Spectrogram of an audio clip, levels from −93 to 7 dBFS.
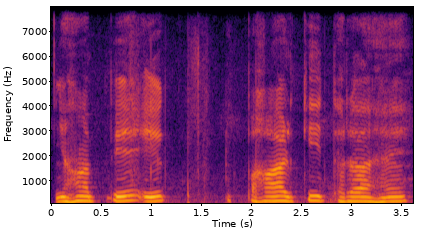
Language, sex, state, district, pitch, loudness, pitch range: Hindi, male, Uttar Pradesh, Lucknow, 175 Hz, -14 LUFS, 170-185 Hz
